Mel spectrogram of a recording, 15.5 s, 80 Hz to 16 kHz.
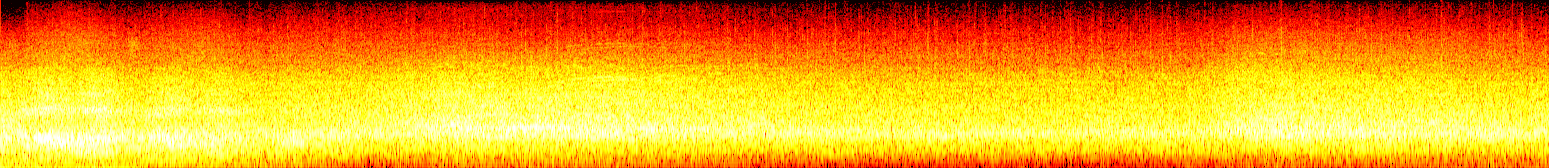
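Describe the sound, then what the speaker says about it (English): A large arena crowd in WWE 2K19 keeps up a steady, loud wash of applause and cheering, swelling slightly toward the end. "And the crowd showing their appreciation for our new General Manager."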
